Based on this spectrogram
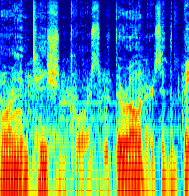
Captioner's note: voiceover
